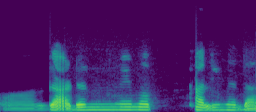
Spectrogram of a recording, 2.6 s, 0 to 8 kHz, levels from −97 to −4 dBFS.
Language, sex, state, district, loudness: Hindi, female, Maharashtra, Nagpur, -28 LUFS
